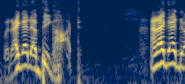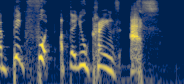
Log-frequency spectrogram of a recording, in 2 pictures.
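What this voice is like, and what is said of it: Nasally put-on Russian accent. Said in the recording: “my accent is like this. It's probably a little bit more nasally... my Russian accent is a little nasally”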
